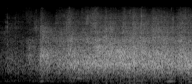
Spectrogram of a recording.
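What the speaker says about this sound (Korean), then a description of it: "반갑게 박수로 환영해 주셨으면 좋겠습니다." A church congregation breaks into warm applause to welcome the preacher at an afternoon worship service, the clapping swelling quickly into a dense, sustained roar of many hands that fills the hall.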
